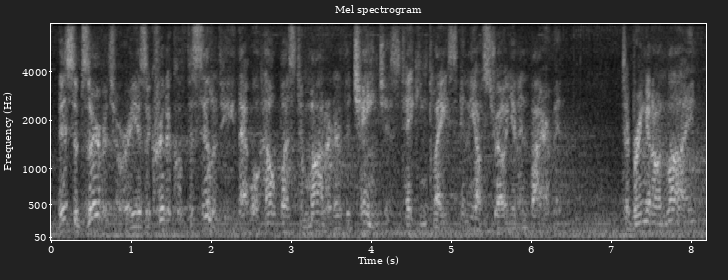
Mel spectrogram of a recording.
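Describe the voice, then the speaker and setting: A man playing a businesslike mission briefer in a video game, speaking in a formal, measured, instructive way. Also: mid-range voice, noisy background, natural voice. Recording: echoey, distant hall reverb under music.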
